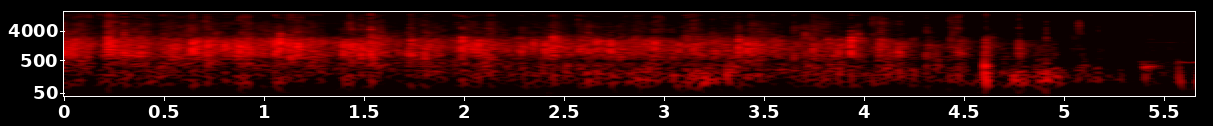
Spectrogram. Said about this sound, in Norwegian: Gi dem en god applaus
